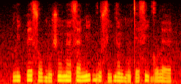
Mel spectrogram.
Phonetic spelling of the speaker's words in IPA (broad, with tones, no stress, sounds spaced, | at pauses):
l i˧ k͡p e˦ s o˧ b ũ˨ ʃ ũ˧ n ɛ̃˧ s ɛ˧ n i˦ ɡ͡b u˦˨ s i˨˦ ɡ ɛ̃˧ ɡ͡b ũ˨ t e˨˦ s i˦˨ ɡ o˨˦ l ɛ˧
